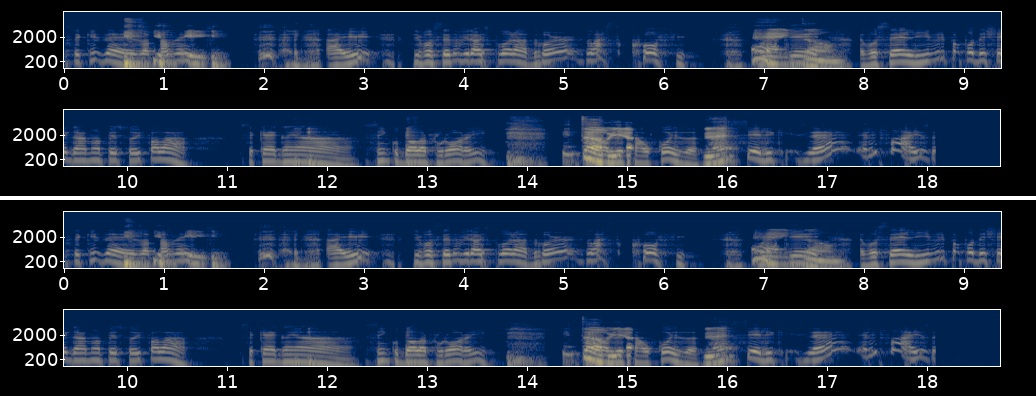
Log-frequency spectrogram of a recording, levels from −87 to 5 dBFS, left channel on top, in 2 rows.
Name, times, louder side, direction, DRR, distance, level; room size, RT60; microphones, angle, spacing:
voice 1, 0.0-1.3 1.9-6.3 6.6-10.6 11.3-13.6 14.6-15.7 16.2-18.1, left 1 dB, 15° left, 3.2 m, -38 dB
voice 2, 0.6-1.6 6.9-7.8 11.8-11.9 13.8-15.1 15.8-16.1, left 4 dB, 45° left, 0.7 m, -31 dB
head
